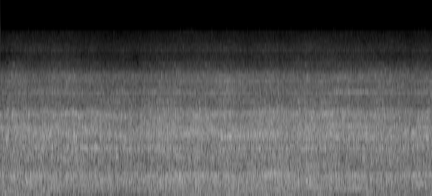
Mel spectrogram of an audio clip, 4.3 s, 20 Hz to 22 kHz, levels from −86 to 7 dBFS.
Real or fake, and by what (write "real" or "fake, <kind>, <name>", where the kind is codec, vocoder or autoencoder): fake, codec, SNAC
